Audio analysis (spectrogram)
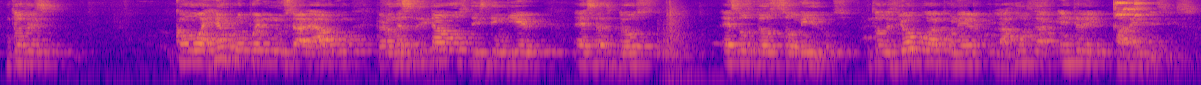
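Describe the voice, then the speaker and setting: A man teaching a Greek class, slowly spelling out letters and syllables for his students. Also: high-pitched, steady tone, a little mellow, slight background noise. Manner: slow, spells out letters one by one. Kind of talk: classroom lesson at a whiteboard. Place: church classroom. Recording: echoey room, voice from far off.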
